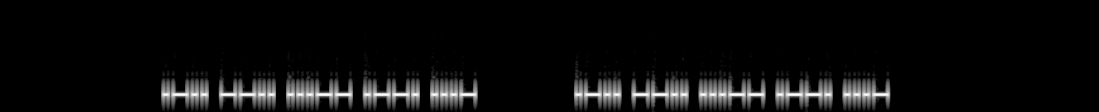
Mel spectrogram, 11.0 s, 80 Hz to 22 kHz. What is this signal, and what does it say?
Morse code, heard as a keyed tone, about 25 wpm, 700 Hz. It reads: LZ3PV LZ3PV
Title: DXCC-100 Call Signs - 5 Characters - Repeated 2x - 25wpm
